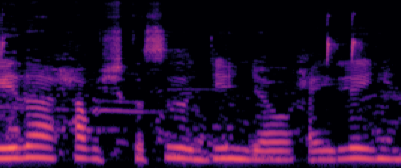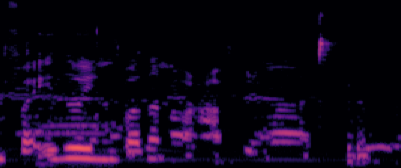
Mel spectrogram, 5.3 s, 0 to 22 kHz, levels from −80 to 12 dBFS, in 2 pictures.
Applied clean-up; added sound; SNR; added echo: classical method spectral subtraction.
